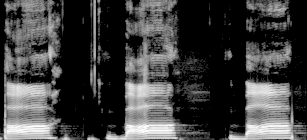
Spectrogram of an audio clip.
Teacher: बा दोनों होठों के तर हिस्से से अदा होता है दोनों होठों के अंदर के हिस्से को आप आपस में मिलानी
